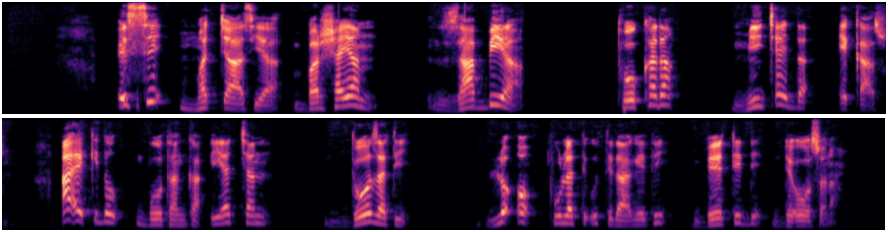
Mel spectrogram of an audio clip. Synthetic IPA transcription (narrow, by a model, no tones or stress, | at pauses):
ʔɪsːɪmɐt͡ʃʼːaːsɪja̰ːbɐɾʃɐjɐn | zaːbːɪja̰ː | t̪ʰo̞ːkːɐd̪ɐ | miːt͡ʃʼːɐjd̪ːɐ | ɛkʼːa̰ːsʊ̥ | ɐɛkʼːɪd̪ɔbo̞ːt̪ɐŋkːɐ̰ɪjɐt͡ʃːɐn | d̪o̞ːzɐt̪ɪ | lɔʔɔpʰuːlɐt̪ːɪʊt̪ːɪd̪aːɡe̞ːt̪ɪ | be̞ːt̪ːɪd̪ɪd̪ɛʔo̞ːsɔ̰nɐ̰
